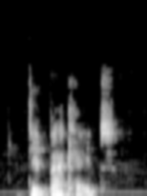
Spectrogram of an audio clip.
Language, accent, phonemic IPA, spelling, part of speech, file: English, Southern England, /dɪˈbækeɪt/, debacchate, verb, LL-Q1860 (eng)-debacchate.wav
- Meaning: To rant as if drunk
